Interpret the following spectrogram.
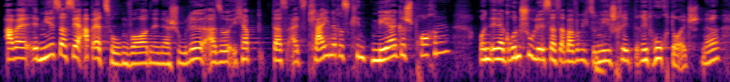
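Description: A woman's voice: medium pitch, animated, a little fast. A young woman from Cologne with a light Cologne accent, co-hosting a casual podcast chat in a blunt, jokey way and swearing freely. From Cologne, Germany. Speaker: podcast co-host.

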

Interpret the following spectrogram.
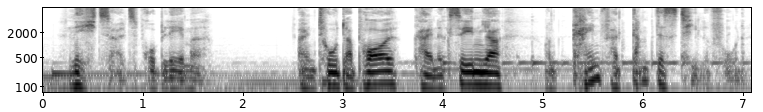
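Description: A man's voice: sits low, a little mellow. A man reading a suspense story aloud in a tense, dramatic narration style. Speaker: reader. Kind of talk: audiobook narration.

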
